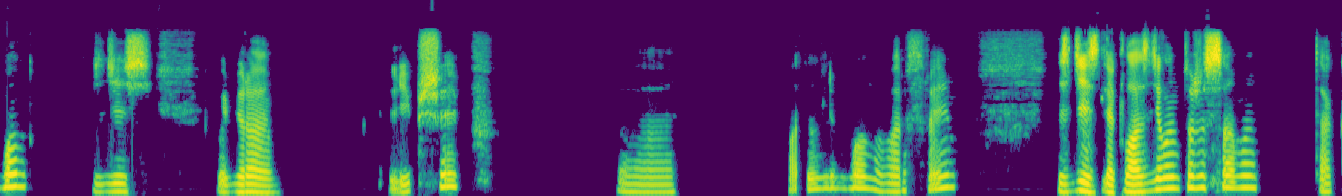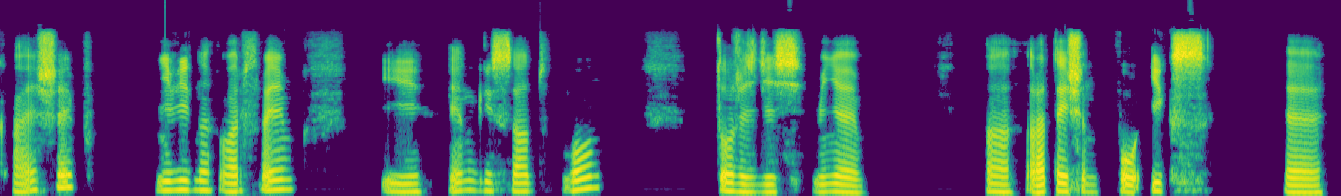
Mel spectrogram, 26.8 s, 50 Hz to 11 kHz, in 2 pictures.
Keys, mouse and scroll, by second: 0.7-12.0 drag, 20.5 click, 21.2-23.1 drag, 22.0 Tab, 23.1 a, 23.9 r, 24.6 x.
